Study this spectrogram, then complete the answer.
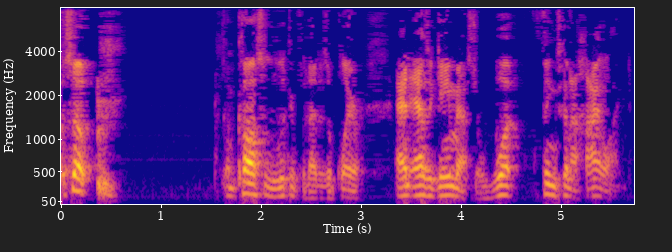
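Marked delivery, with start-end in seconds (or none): none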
